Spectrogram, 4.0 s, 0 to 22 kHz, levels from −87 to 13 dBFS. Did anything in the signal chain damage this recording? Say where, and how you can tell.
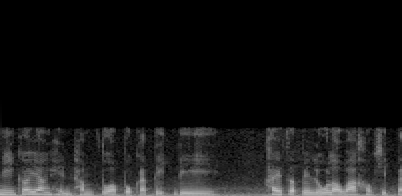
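Yes. Bluetooth LC3 compression runs throughout the clip and is plainly audible. The speech has a breathy, grainy edge, and there is nothing above 7.7 kHz, so the top of the band is simply missing. The likely cause is the codec stage. LC3 transforms each frame into frequency bins. At a tight budget, which here fits about 32 kbps with 10 ms frames, it discards upper-spectrum detail and substitutes shaped noise, producing this rough texture.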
